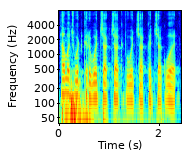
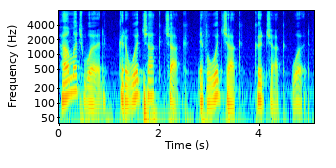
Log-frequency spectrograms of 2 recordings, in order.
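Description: First: It is said at normal, quick speed. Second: It is said slowly and carefully.

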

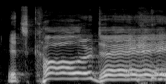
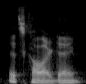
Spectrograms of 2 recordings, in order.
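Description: First: It is said brightly, with more enthusiasm. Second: It is said flatly, with little enthusiasm. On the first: The speaker calls it right. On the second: The speaker calls it wrong.

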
